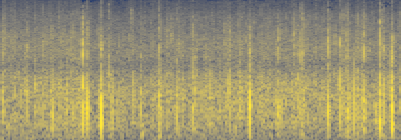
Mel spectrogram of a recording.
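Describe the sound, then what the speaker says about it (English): Light rain patters on a camping tarp strung over a hammock in the woods, with a dense, steady hiss of fine drops and sharper individual taps landing irregularly and close by. "I love the sound of the old raindrops just hitting the tarp."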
